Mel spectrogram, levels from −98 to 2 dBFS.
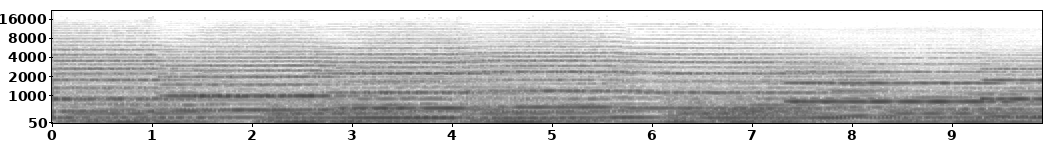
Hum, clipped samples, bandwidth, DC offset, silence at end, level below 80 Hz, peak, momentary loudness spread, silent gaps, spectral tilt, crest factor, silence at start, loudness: none; under 0.1%; 14.5 kHz; under 0.1%; 0 s; -44 dBFS; -20 dBFS; 5 LU; none; -6 dB/octave; 14 dB; 0 s; -33 LUFS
